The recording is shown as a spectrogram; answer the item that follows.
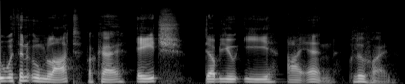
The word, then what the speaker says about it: Glühwein: My first one is going to be Gülwein from Germany. Ooh. Gülwein. How do you spell it? GLU with an umlaut. Okay. HWEIN. Glühwein. Glühwein.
